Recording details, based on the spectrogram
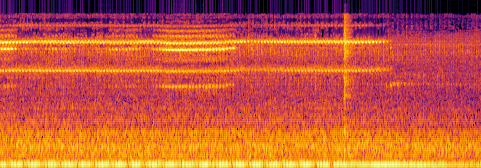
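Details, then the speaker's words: Twin-tub washing machine spin dryer while rinsing: rhythmic low thumping about four times a second under thin, high squeaking that worsens with heavy loads. The cause is a loose bolt on the shaft, fixed by tightening it. "Jadi ini kebetulan mesin cuci saya saat membilas itu mengeluarkan bunyi berderit seperti ini. Itu jadi suaranya seperti itu, berderit."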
